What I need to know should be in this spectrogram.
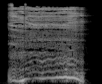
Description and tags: BS Zip 1
metallic effects using a bench vise fixed sawblade and some tools to hit, bend, manipulate.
